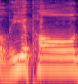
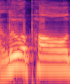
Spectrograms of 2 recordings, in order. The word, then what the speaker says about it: Leupold: people pronounce that differently some people call it a Leopold or a lua poled whatever you call it whatever you want to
